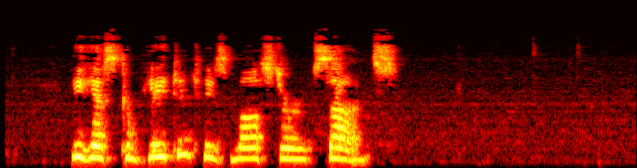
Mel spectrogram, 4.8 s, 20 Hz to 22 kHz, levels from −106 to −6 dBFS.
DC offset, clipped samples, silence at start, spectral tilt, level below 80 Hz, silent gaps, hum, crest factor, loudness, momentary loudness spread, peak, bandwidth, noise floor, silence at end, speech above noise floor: under 0.1%; under 0.1%; 0.55 s; -3.5 dB/octave; -78 dBFS; none; none; 22 dB; -24 LUFS; 10 LU; -6 dBFS; 9.2 kHz; -74 dBFS; 1.8 s; 50 dB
